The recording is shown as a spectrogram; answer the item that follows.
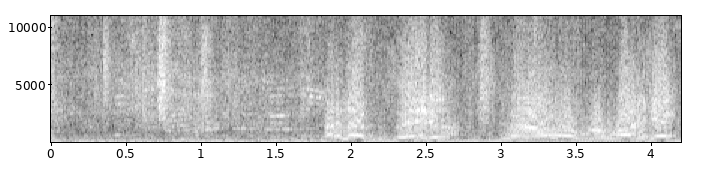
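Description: A steady low mechanical hum, like a motor running, that starts abruptly with the scene, with men's voices talking over it from about halfway in.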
